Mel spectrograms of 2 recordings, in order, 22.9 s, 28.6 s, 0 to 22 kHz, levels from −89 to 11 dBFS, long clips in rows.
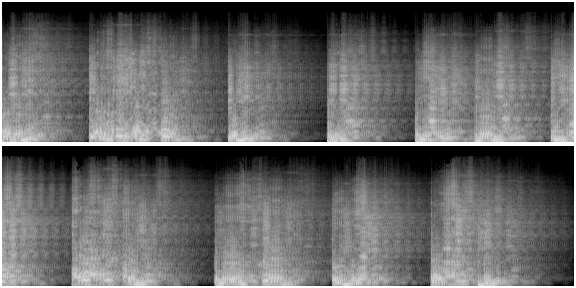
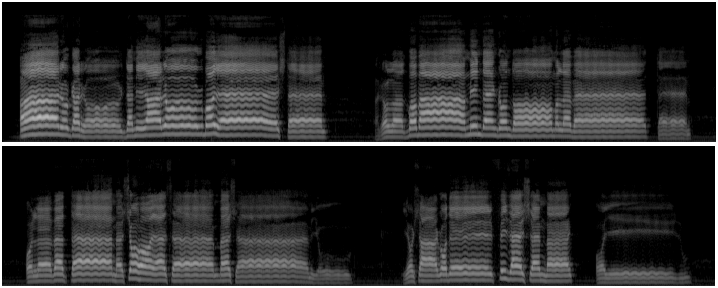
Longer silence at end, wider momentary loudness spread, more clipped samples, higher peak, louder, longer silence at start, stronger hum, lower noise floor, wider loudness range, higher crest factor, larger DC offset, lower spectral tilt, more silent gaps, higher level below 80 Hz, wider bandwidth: first, 0.85 s vs 0.6 s; about the same, 19 LU vs 19 LU; neither; first, 0 dBFS vs -10 dBFS; first, -11 LUFS vs -33 LUFS; second, 0 s vs 0.35 s; neither; second, -47 dBFS vs -76 dBFS; second, 3 LU vs 12 LU; second, 12 dB vs 24 dB; neither; first, -5.5 dB/octave vs -3.5 dB/octave; neither; first, -20 dBFS vs -86 dBFS; second, 13.5 kHz vs 15 kHz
